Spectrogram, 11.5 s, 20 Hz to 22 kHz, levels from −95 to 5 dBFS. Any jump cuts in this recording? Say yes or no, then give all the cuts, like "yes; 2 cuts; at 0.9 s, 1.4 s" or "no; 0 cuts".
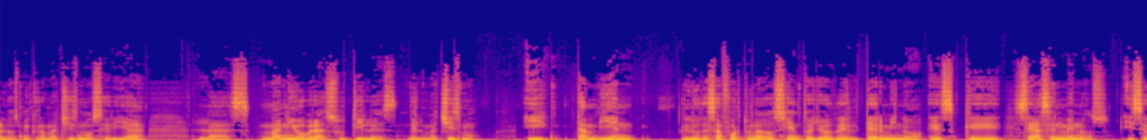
no; 0 cuts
